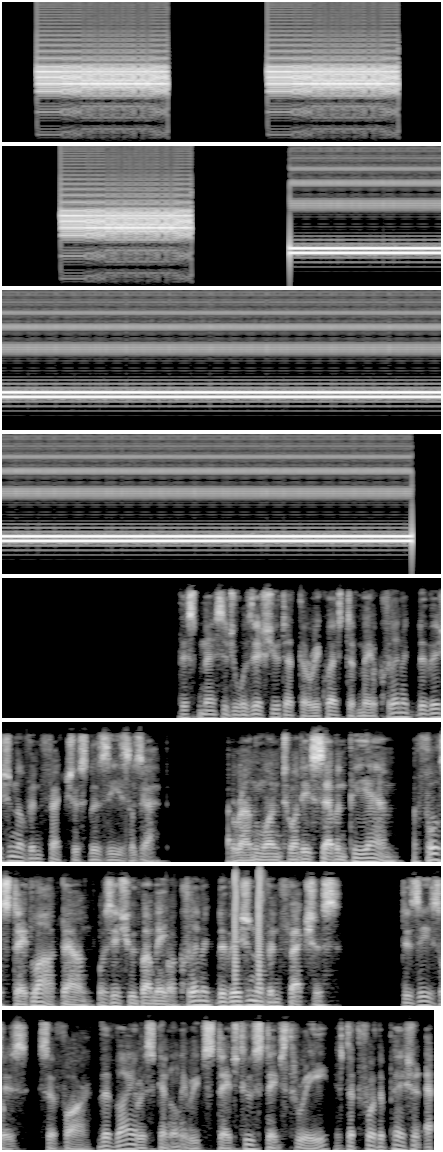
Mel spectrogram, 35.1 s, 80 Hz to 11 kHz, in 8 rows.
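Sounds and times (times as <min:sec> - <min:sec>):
steady two-tone attention signal: 0:07.3 - 0:17.3.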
